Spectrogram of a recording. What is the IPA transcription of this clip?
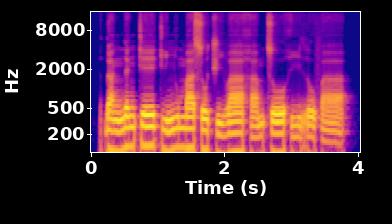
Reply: ɗ a˨ ŋ n ɛ˦ ŋ k eː˦ k i˨ ɲ u˦ m a˦ s o˦ t͡ʃ i˨ β aː˦ h a˨˦ m t͡s oː˦ h iː˨ r o˦˨ f aː˨

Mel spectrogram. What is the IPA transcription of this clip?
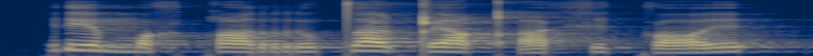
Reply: ɾʲ ɛ m ɒ x q ɔ r u t̪ a ʈ ɛ qʼ ɛ x ɪ k ɒ ɪ̯

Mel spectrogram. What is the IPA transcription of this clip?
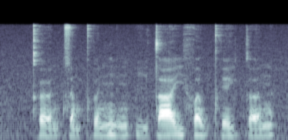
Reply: kʰ œː˨˩ n t͡s ɐ˨˩ m pʰ ɵ˨˥ n ŋ ɪ˨˥ ŋ p iː˨˩ t̪ aː˨˥ j f ɐ˧ w pʰ e˨˥ j k ɐ˨˥ n

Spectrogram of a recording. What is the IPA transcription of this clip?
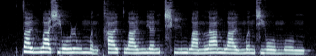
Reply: t̪ a˥˨ ɪ̯ n̪ w ä˥˨ ɕ j o˨˦ ʊ̯ ɻ u˨˦ m ə̰˨˩ n kʰ a˦ ɪ̯ t̪ w a˨˦ ɪ̯ n̪ j ɛ˨˦ n t͡ɕʰ i˨˦ m w a˨˦ n l ä˦ n̪ w a˥˨ ɪ̯ m ə˥˨ n ɕ j o˥˨ ʊ̯ m ʊ˥˨ ŋ

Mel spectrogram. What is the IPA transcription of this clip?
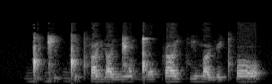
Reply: ɡ͡ǃ i ɡ͡ǁ i ɡ͡ǃ ɪ cʰ a i̯ j a i̯ ŋ͡ǁ ɔ ɡ͡ǃ ɔ k a i̯ c i m a j e cʰ ɔ

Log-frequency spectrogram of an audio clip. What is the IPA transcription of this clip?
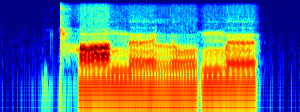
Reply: ʈʰ ɑ n̪ əː l o ŋ͡m ə

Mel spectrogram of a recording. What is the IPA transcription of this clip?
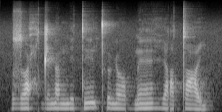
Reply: z ɔ ħ dˤ ʊ ɳ ɔ ŋ e t ẽ t̪ʰ ʊ ɳ ɔ ɓ ɛ̃ ɦ ɪ ɾ ɪ tˤ i

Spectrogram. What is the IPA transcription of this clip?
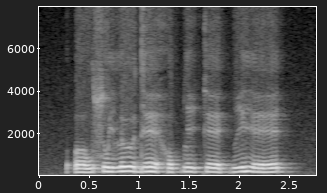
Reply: ʔ ɤː˩˧ w s u˧ j l ɯː˥˨ d eː˥˨ h o˧˥ p̚ l i˧˩ k eː˧˩ k̚ ʋ i˧˥ j eː˧˥ t̚

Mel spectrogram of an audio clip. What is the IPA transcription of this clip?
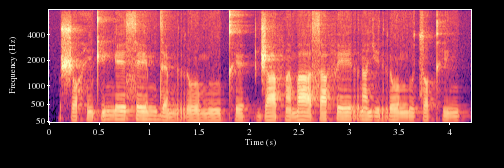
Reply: ʃ ɔ˨ h ĩ˦ kʼ i˦ ŋ eː˦ s eː˦ m d ɛ˨ m r oː˨ m uː˨ kʰ ɪ˦ | d͡ʒ aː˨ f ã˨ m aː˦˨ s a˦ f eː˦ r ɾ ã˦ j i˨ r oː˦ ŋ u˦˨ t͡s ɔ˦ kʰ i˦ ŋ

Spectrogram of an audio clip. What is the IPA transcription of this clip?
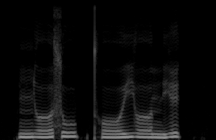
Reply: ɲ ɤː˩˧ s uː˧˥ p̚ t̪ʰ oː˩˧ j ɤː˧˩ n j e˥˨ k̚

